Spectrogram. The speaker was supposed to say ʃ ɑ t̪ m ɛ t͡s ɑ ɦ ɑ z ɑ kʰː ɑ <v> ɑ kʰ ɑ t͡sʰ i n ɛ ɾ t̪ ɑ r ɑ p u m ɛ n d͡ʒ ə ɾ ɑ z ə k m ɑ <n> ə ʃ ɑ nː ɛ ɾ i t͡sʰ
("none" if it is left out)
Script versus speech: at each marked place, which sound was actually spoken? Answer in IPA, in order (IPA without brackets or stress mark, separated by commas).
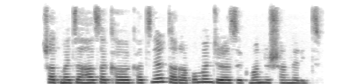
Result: ʁ, nː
